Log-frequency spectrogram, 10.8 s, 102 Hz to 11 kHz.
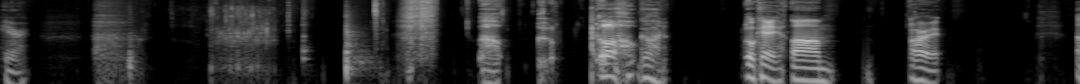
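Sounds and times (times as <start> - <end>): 
speech: 0.0 - 0.3, 6.0 - 6.7, 7.4 - 8.4, 9.1 - 9.5
wet slurping sips of a gin and tonic: 2.0 - 2.9, 3.8 - 4.4.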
